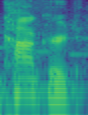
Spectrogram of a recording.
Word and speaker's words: Concord: If you're in New Hampshire, don't say it any other way than Concord.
